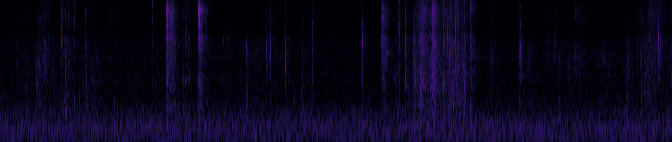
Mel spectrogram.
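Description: Small plastic bag of resin cabochons crinkling in the hands as the pieces are put back into it, in short scattered bursts, with two sharp clicks about two seconds in.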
